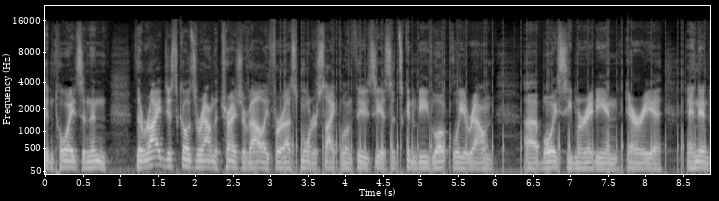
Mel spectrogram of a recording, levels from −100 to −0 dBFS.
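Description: Likely interference from nearby equipment or a faulty connection injects a train of clicks from 3.14 s to 8.81 s: some seventy similar pulses at about 11.8 per second, irregularly spaced, peaking about 10 dB above the speech, heard as uneven ticking over speech and pauses alike.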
